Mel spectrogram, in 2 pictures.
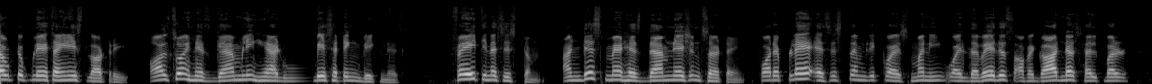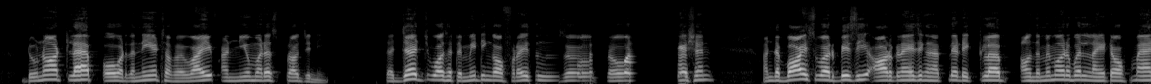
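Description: At 2.89 s the speech breaks off for about a quarter of a second, until 3.16 s. A fading buzz carries the last sound across the hole. This is likely a long network dropout. The lost stretch is never played.

From 16.81 to 17.79 s there is repeated packet loss, with a robotic sound. Six gaps fall in under a second, the longest 117 ms. Each is patched by repeating the last sound. About half the stretch is filler, so it sounds choppy.

Right after, from 17.82 to 18.33 s, another likely long network dropout follows. About half a second is lost. A brief fading tail gives way to roughly 390 ms of silence before the speech resumes further on.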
